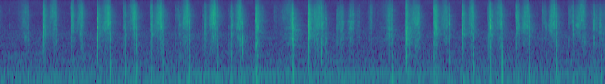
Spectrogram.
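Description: Tarot cards being shuffled for a card reading: rapid, crisp riffling flicks in a steady run, close and fairly quiet, with no talking.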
